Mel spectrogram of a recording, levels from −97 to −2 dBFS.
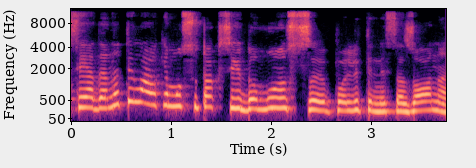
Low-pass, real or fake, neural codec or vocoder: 10.8 kHz; fake; vocoder, 24 kHz, 100 mel bands, Vocos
